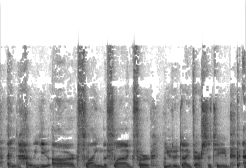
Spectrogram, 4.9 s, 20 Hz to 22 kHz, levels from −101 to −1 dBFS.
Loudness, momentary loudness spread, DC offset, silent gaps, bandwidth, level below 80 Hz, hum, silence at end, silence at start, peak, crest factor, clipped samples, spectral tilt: -22 LUFS; 4 LU; under 0.1%; none; 16.5 kHz; -60 dBFS; none; 0 s; 0 s; -4 dBFS; 18 dB; under 0.1%; -2 dB/octave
